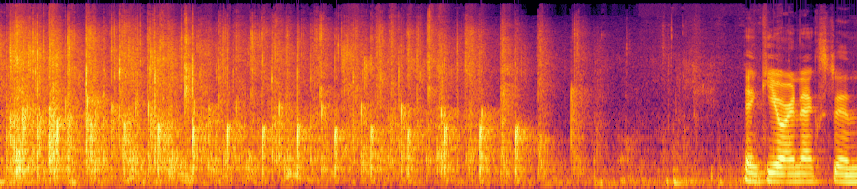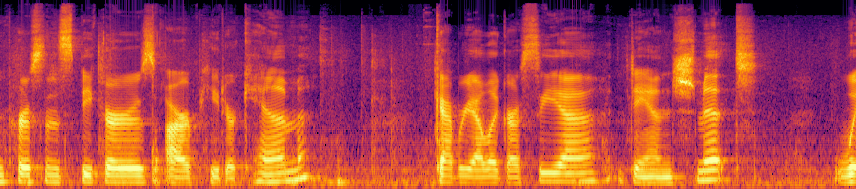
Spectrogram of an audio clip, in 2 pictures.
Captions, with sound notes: THANK YOU. (APPLAUSE). >> THANK YOU. OUR NEXT IN-PERSON SPEAKERS ARE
